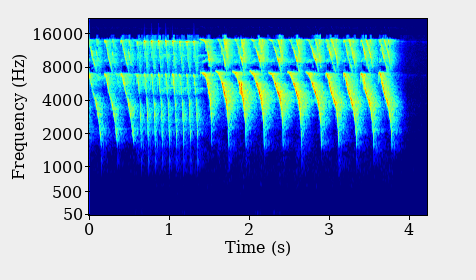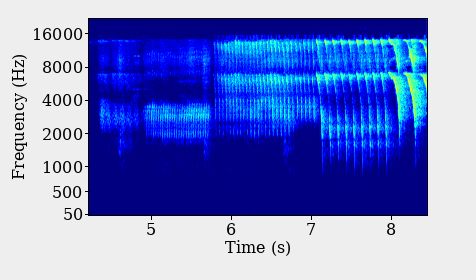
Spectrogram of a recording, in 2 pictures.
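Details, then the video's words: Lively canary song used as tutor material for songbirds: fast repeated downward-sweeping notes for four seconds, a short pause, then a soft lower buzz and renewed high rapid trills. "Suara burung kenari gacor"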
